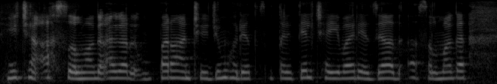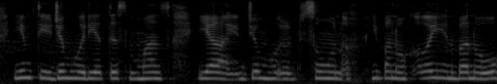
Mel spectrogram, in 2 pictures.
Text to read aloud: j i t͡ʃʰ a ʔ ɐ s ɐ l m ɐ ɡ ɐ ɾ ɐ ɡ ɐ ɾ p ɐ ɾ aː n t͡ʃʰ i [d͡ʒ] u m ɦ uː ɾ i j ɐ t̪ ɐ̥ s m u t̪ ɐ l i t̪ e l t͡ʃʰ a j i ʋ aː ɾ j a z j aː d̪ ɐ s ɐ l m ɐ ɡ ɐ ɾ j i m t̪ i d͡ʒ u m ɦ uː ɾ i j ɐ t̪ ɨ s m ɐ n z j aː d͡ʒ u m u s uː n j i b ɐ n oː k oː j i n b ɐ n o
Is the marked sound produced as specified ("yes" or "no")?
yes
